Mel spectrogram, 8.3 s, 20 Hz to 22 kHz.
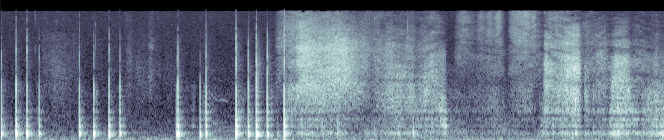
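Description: A dark hardcover Harry Potter paper book, held in the hand, has its cover and spine tapped with fingernails in a quick series of short, dry taps with a low hollow thump near 200 Hz. After about 3.5 seconds the fingernails switch to scratching the cover and spine, giving a steady, bright, rough hiss that swells and fades until the end.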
